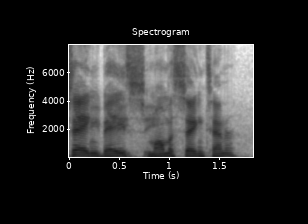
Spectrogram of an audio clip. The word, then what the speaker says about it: Isang Bassey: He'll tell you it's Bassey, but it is Isang Bassey.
